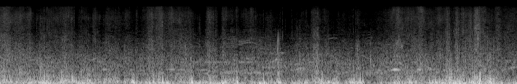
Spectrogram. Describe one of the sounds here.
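A crowd of young players and spectators chatter outdoors.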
